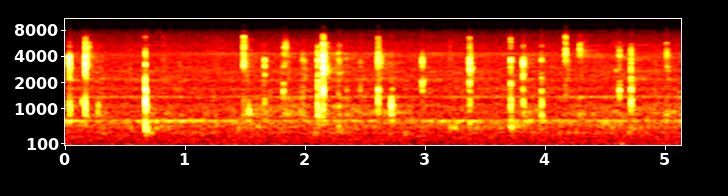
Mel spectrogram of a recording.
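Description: Computer keyboard keys being typed, about twenty faint, irregular keystrokes with short pauses between small runs, as a password is entered.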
